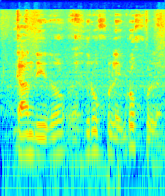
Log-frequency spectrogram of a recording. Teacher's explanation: la mayor fuerza de voz recae en la antepenúltima sílaba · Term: palabra esdrújula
